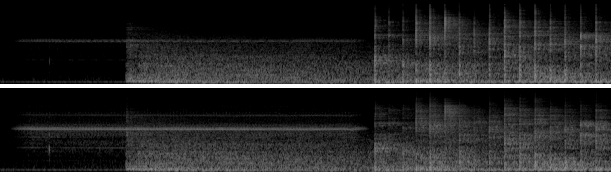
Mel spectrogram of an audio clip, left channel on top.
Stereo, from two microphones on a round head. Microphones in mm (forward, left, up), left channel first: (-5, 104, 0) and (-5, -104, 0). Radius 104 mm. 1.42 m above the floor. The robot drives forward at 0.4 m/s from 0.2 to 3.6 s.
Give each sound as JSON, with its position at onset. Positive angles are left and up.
{"t": 1.2, "sound": "an explosion", "side_deg": -30, "distance_m": 3.0}
{"t": 3.7, "sound": "a clap", "side_deg": 30, "distance_m": 1.3}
